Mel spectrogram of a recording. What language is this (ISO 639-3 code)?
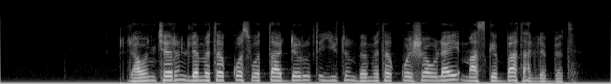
amh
